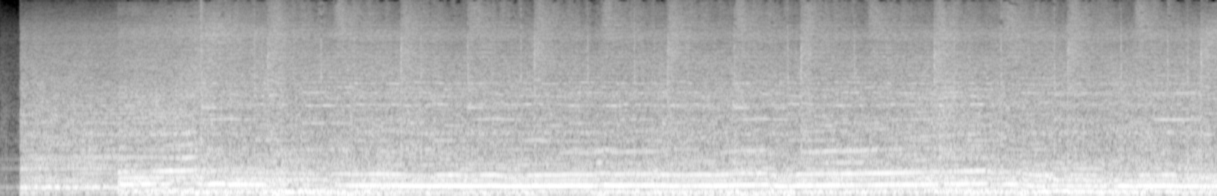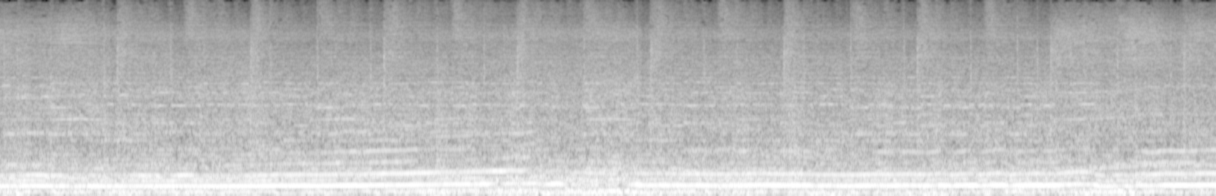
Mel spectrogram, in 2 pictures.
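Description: Stock cars race around the Cowdenbeath Racewall oval, engines roaring loud and close from an in-car position, the pitch rising and falling as the driver accelerates and lifts through the bends, with occasional tyre squeal, continuous for over twenty seconds.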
